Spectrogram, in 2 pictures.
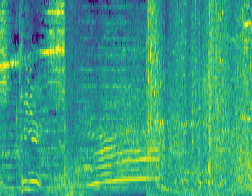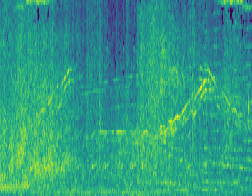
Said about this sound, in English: Oh, X-Wing's crashing into the shield.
